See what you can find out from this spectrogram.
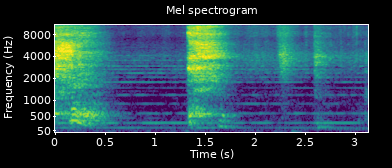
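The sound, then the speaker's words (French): A person coughs on command while bending down during an entry search at a prison, several quick, rough, fairly loud bursts with a short pause between each cough and a faint steady hum in the background. “Les mains, passez vos mains dans les cheveux, ouvrez la bouche, tirez la langue, retournez-vous, montrez-moi la plante de vos pieds, l'autre, baissez-vous, toussez.”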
